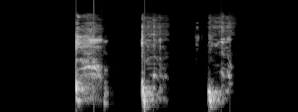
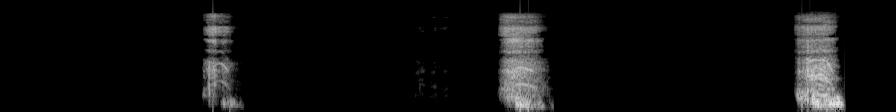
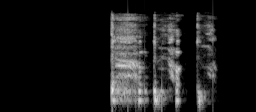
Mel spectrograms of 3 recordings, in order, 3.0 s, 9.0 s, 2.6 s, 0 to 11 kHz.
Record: {
  "three_cough_length": "3.0 s",
  "three_cough_amplitude": 28232,
  "three_cough_signal_mean_std_ratio": 0.33,
  "exhalation_length": "9.0 s",
  "exhalation_amplitude": 26662,
  "exhalation_signal_mean_std_ratio": 0.25,
  "cough_length": "2.6 s",
  "cough_amplitude": 26822,
  "cough_signal_mean_std_ratio": 0.39,
  "survey_phase": "beta (2021-08-13 to 2022-03-07)",
  "age": "18-44",
  "gender": "Male",
  "wearing_mask": "No",
  "symptom_cough_any": true,
  "symptom_runny_or_blocked_nose": true,
  "symptom_shortness_of_breath": true,
  "symptom_sore_throat": true,
  "symptom_diarrhoea": true,
  "symptom_fatigue": true,
  "symptom_fever_high_temperature": true,
  "symptom_headache": true,
  "symptom_change_to_sense_of_smell_or_taste": true,
  "symptom_loss_of_taste": true,
  "smoker_status": "Ex-smoker",
  "respiratory_condition_asthma": false,
  "respiratory_condition_other": false,
  "recruitment_source": "Test and Trace",
  "submission_delay": "2 days",
  "covid_test_result": "Positive",
  "covid_test_method": "ePCR"
}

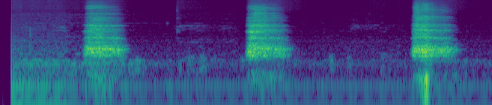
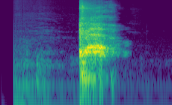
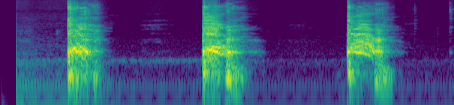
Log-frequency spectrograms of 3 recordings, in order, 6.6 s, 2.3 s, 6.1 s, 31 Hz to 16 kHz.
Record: {
  "exhalation_length": "6.6 s",
  "exhalation_amplitude": 14702,
  "exhalation_signal_mean_std_ratio": 0.44,
  "cough_length": "2.3 s",
  "cough_amplitude": 32768,
  "cough_signal_mean_std_ratio": 0.36,
  "three_cough_length": "6.1 s",
  "three_cough_amplitude": 32768,
  "three_cough_signal_mean_std_ratio": 0.38,
  "survey_phase": "beta (2021-08-13 to 2022-03-07)",
  "age": "65+",
  "gender": "Male",
  "wearing_mask": "No",
  "symptom_cough_any": true,
  "symptom_onset": "12 days",
  "smoker_status": "Ex-smoker",
  "respiratory_condition_asthma": false,
  "respiratory_condition_other": false,
  "recruitment_source": "REACT",
  "submission_delay": "2 days",
  "covid_test_result": "Negative",
  "covid_test_method": "RT-qPCR",
  "influenza_a_test_result": "Negative",
  "influenza_b_test_result": "Negative"
}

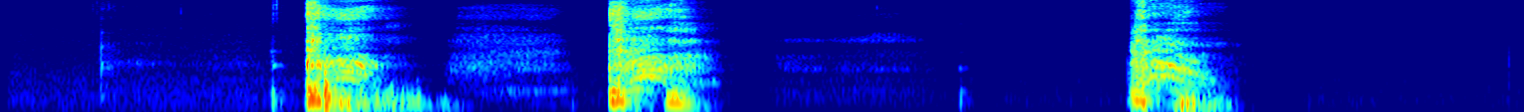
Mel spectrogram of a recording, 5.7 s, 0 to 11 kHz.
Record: {
  "three_cough_length": "5.7 s",
  "three_cough_amplitude": 32767,
  "three_cough_signal_mean_std_ratio": 0.26,
  "survey_phase": "beta (2021-08-13 to 2022-03-07)",
  "age": "18-44",
  "gender": "Male",
  "wearing_mask": "No",
  "symptom_cough_any": true,
  "symptom_shortness_of_breath": true,
  "symptom_sore_throat": true,
  "symptom_fatigue": true,
  "symptom_onset": "2 days",
  "smoker_status": "Ex-smoker",
  "respiratory_condition_asthma": true,
  "respiratory_condition_other": false,
  "recruitment_source": "Test and Trace",
  "submission_delay": "2 days",
  "covid_test_result": "Positive",
  "covid_test_method": "RT-qPCR",
  "covid_ct_value": 19.3,
  "covid_ct_gene": "ORF1ab gene",
  "covid_ct_mean": 19.7,
  "covid_viral_load": "340000 copies/ml",
  "covid_viral_load_category": "Low viral load (10K-1M copies/ml)"
}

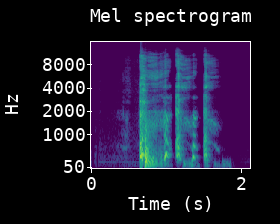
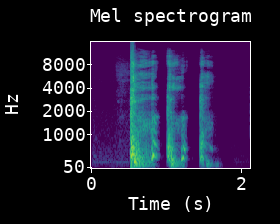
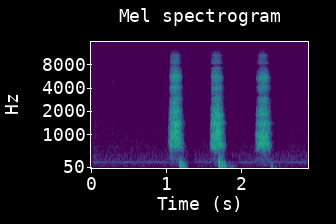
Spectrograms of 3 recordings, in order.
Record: {
  "cough_length": "2.1 s",
  "cough_amplitude": 32768,
  "cough_signal_mean_std_ratio": 0.33,
  "three_cough_length": "2.1 s",
  "three_cough_amplitude": 32768,
  "three_cough_signal_mean_std_ratio": 0.33,
  "exhalation_length": "2.9 s",
  "exhalation_amplitude": 11472,
  "exhalation_signal_mean_std_ratio": 0.35,
  "survey_phase": "beta (2021-08-13 to 2022-03-07)",
  "age": "18-44",
  "gender": "Female",
  "wearing_mask": "No",
  "symptom_none": true,
  "smoker_status": "Never smoked",
  "respiratory_condition_asthma": false,
  "respiratory_condition_other": false,
  "recruitment_source": "REACT",
  "submission_delay": "2 days",
  "covid_test_result": "Negative",
  "covid_test_method": "RT-qPCR",
  "influenza_a_test_result": "Negative",
  "influenza_b_test_result": "Negative"
}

